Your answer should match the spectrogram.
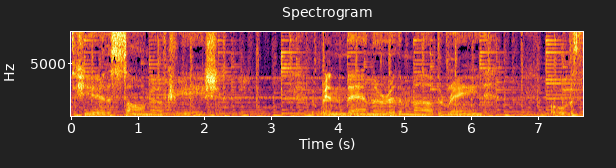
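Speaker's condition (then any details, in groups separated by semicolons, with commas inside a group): No condition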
